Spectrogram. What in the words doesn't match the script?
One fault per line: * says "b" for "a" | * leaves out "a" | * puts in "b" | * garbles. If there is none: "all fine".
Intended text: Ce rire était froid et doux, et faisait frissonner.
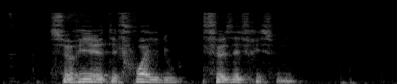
* leaves out "et"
